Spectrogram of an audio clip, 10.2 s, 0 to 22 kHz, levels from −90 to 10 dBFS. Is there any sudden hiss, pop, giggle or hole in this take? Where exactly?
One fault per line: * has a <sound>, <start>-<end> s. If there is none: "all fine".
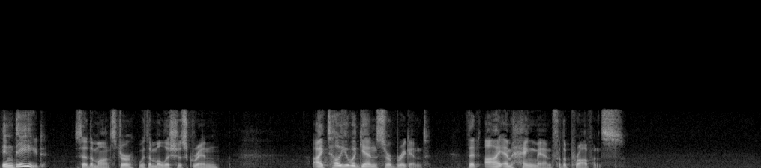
all fine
